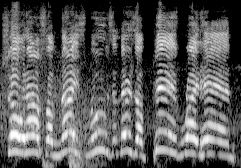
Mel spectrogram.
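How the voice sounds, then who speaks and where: A man calling play-by-play as a wrestling commentator, excitable and exclamatory in his delivery. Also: extremely high pitch, slow, slight background noise.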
